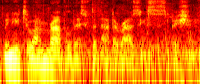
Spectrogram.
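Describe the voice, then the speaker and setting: An actor playing a decisive veteran commander of Victorian knights in a game, with clipped authority. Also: male voice, low voice, fairly even intonation, rapid-fire, noisy background, lightly acted. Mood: resolute. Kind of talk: dramatic game cutscene acting.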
